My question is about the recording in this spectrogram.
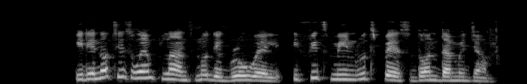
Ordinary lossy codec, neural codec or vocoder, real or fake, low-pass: none; none; real; none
